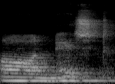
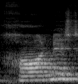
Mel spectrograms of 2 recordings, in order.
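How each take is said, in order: First: The word begins with a vowel sound. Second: The word begins with an h sound. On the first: The speaker calls it right. "इसको पढ़ा जाता ऑनेस्ट" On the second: The speaker calls it wrong. "हॉनेस्ट नहीं पढ़ा जाता है"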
